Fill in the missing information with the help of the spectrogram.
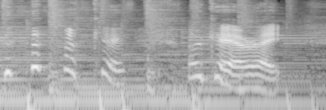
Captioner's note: laughing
